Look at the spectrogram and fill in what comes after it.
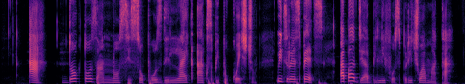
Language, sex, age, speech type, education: Nigerian Pidgin, female, 15-29, spontaneous, tertiary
